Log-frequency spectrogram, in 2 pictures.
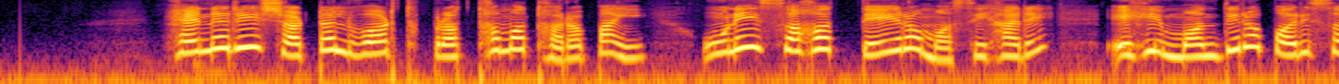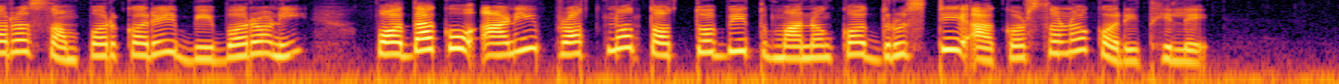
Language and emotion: Odia, neutral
